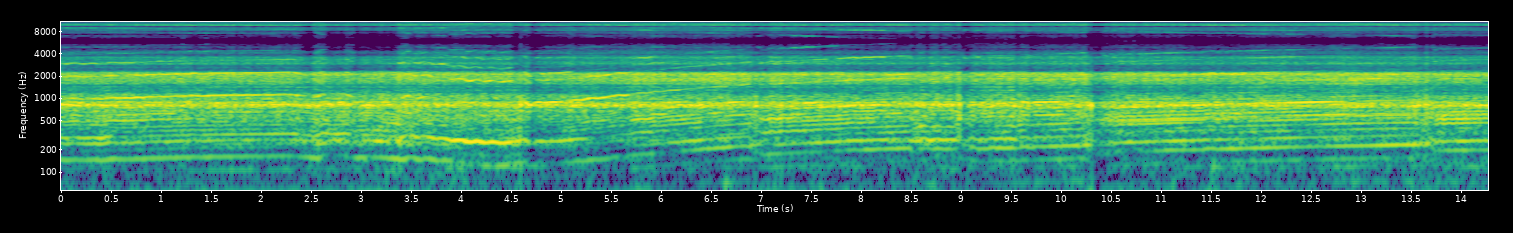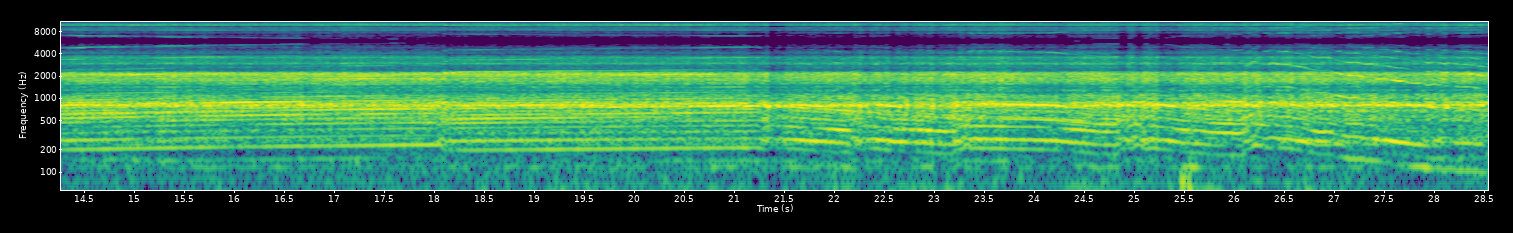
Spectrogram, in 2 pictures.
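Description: Race car engine heard from inside the cockpit, its pitch climbing and dropping again and again as it pulls through the gears and comes off the throttle.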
